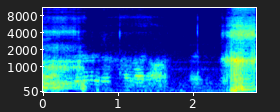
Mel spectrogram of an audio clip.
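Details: After a night out, loud, rough sleep breathing noises with a quieter gap between; snoring.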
